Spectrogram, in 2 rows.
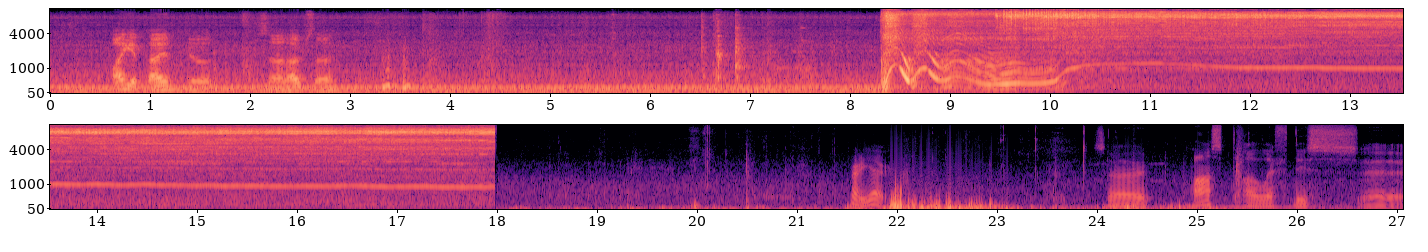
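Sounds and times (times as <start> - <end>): high-speed grinder whining: 8.3 - 18.0.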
